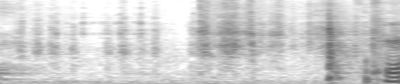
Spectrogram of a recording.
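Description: Cardstock being handled and slid against a plastic Umbrella Builder craft punch: scratchy rustling and scraping, with a sharper scrape about a second in.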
